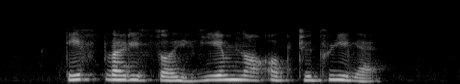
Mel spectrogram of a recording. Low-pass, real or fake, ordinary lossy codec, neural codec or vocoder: 5.4 kHz; fake; none; codec, 16 kHz, 2 kbps, FunCodec, trained on LibriTTS, 25 frames a second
